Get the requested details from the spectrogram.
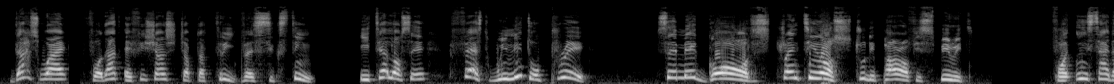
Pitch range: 170-245 Hz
